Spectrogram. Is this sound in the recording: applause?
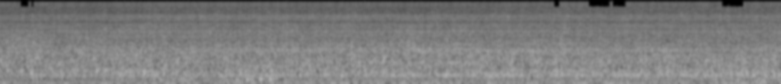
no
